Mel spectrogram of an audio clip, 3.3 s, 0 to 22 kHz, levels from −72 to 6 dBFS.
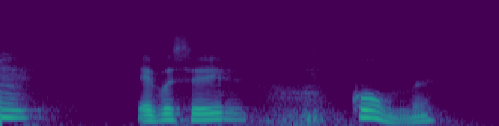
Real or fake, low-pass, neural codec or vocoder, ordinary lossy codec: fake; none; codec, 16 kHz, about 1 kbps, DyCAST, with the encoder's durations; none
